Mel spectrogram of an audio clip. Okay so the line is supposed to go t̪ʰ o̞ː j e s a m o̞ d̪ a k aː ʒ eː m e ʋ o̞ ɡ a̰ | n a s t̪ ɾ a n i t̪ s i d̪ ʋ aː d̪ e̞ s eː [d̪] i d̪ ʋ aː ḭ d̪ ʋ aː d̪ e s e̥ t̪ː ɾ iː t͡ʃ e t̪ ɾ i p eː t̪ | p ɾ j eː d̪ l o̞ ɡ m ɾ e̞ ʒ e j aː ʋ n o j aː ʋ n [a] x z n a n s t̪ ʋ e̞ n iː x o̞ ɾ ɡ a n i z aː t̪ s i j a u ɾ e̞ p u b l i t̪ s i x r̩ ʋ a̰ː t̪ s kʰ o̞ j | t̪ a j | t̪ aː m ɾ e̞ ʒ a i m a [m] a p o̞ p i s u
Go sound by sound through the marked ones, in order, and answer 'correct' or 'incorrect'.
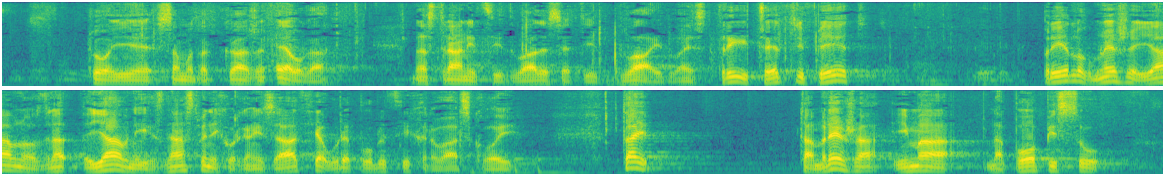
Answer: incorrect: t̪, incorrect: i, incorrect: n

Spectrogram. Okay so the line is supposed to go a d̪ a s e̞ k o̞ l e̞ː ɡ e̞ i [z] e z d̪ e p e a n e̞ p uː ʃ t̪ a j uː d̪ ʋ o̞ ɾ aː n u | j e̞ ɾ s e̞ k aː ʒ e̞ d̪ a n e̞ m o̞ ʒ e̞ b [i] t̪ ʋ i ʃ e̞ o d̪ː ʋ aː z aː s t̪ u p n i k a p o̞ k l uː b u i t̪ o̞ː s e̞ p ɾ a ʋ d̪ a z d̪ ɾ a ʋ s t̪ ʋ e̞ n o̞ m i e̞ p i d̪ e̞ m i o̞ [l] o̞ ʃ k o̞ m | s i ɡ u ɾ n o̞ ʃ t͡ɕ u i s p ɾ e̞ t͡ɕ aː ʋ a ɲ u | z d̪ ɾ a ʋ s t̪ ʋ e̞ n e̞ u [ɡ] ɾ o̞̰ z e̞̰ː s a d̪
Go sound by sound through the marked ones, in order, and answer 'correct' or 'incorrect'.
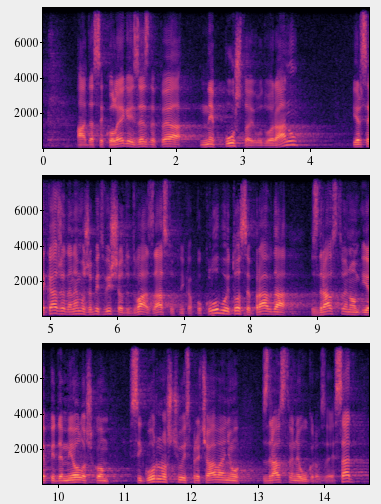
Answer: correct, correct, correct, correct

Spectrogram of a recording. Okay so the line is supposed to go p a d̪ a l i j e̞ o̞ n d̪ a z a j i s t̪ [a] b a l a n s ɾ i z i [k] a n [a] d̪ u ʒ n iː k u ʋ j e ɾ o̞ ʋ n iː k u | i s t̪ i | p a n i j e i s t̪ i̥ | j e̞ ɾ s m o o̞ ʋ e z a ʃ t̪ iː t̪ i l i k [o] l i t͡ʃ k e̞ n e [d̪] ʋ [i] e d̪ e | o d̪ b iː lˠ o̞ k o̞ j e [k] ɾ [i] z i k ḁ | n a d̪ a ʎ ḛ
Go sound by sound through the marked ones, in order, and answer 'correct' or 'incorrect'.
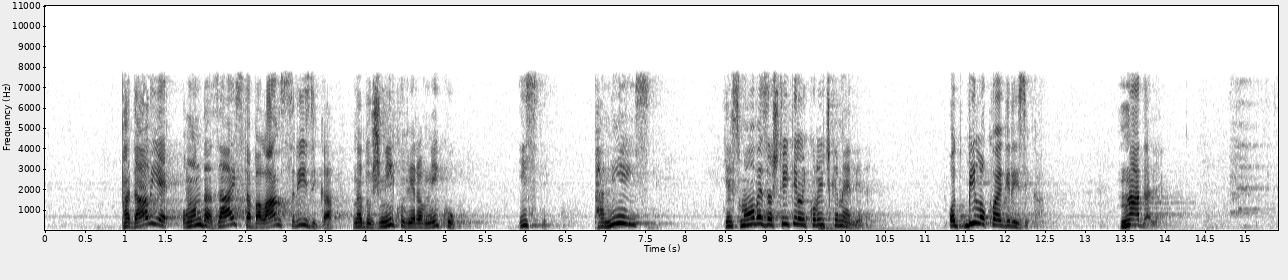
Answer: correct, correct, correct, correct, correct, incorrect: j, incorrect: ɡ, correct

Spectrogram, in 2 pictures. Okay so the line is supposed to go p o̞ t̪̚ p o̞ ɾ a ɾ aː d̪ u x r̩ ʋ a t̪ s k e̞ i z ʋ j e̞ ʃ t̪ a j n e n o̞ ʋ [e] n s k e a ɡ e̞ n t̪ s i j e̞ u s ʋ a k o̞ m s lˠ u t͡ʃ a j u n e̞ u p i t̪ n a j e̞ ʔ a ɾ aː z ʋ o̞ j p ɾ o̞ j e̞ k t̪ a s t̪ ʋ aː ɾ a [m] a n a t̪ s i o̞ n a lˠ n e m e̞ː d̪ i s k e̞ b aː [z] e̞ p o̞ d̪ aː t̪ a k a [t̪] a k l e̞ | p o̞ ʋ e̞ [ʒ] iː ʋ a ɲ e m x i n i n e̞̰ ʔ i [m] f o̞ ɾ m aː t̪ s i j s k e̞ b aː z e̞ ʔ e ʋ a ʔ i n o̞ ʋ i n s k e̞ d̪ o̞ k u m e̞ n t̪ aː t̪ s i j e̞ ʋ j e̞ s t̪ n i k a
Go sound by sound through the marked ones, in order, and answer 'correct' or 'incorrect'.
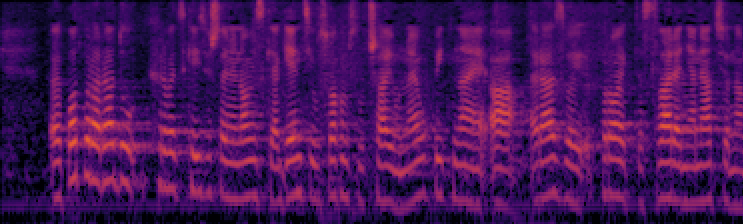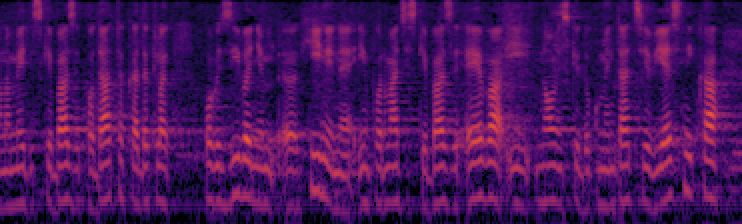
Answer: incorrect: i, incorrect: ɲ, correct, incorrect: d̪, incorrect: z, incorrect: n

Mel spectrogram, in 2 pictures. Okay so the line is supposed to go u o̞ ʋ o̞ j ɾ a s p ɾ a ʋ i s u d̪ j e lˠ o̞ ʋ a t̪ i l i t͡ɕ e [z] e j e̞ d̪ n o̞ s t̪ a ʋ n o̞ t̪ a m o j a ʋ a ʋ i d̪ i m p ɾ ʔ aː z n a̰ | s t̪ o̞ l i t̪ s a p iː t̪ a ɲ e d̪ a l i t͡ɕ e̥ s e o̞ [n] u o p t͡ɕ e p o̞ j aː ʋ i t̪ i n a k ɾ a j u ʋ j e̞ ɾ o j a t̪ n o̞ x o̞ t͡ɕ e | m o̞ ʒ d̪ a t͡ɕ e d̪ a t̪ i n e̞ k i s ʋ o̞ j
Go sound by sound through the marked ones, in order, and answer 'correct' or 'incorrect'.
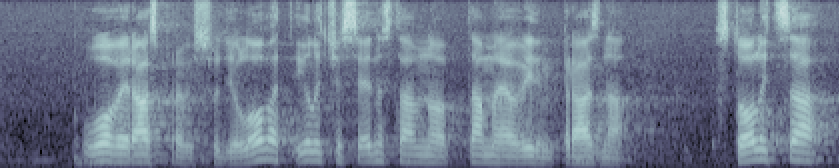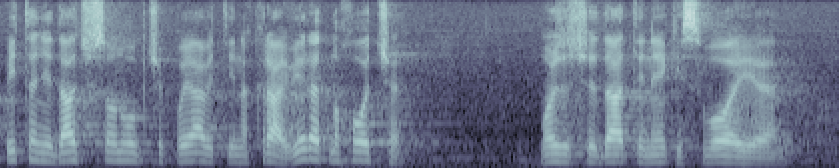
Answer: incorrect: s, correct

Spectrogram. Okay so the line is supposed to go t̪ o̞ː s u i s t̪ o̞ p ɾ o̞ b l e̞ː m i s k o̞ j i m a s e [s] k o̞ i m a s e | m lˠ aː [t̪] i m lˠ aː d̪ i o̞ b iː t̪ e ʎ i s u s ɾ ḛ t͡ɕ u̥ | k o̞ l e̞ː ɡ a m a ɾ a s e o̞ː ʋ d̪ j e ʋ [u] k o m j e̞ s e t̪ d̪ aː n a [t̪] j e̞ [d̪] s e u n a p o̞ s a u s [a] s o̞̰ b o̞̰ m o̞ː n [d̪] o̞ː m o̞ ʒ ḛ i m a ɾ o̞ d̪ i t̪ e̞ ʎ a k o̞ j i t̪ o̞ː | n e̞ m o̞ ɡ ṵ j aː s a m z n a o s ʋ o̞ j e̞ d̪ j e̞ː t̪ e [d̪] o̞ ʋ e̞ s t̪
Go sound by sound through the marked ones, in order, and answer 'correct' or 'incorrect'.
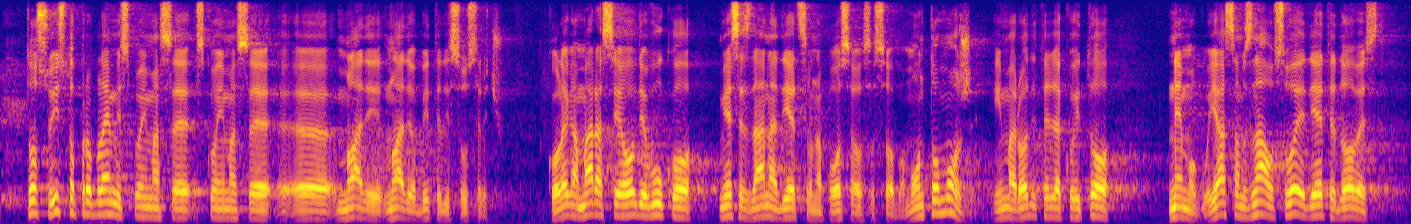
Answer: correct, incorrect: d̪, incorrect: uː, incorrect: d̪, incorrect: t̪, correct, incorrect: t̪, correct

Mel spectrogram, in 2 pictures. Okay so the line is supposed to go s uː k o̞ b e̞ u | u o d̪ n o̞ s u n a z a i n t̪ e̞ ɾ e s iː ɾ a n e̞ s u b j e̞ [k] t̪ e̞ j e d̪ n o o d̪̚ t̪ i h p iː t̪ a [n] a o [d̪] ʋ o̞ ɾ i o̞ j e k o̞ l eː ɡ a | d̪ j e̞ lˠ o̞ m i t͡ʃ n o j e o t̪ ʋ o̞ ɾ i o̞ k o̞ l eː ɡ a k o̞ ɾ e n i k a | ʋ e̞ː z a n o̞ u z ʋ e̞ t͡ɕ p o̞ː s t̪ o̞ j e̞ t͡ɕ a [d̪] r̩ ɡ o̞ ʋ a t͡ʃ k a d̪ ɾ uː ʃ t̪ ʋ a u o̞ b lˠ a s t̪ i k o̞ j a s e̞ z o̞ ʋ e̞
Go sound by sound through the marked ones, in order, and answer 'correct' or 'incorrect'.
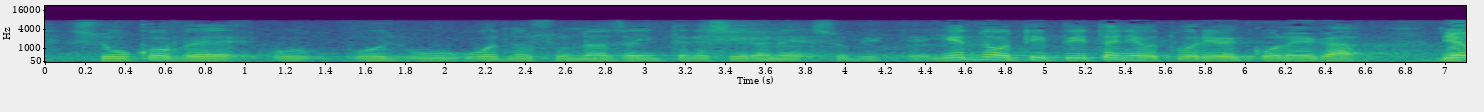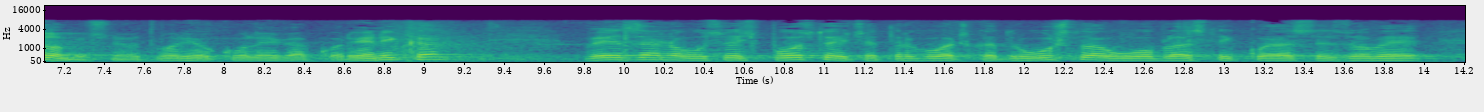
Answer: correct, incorrect: ɲ, incorrect: t̪, incorrect: t̪

